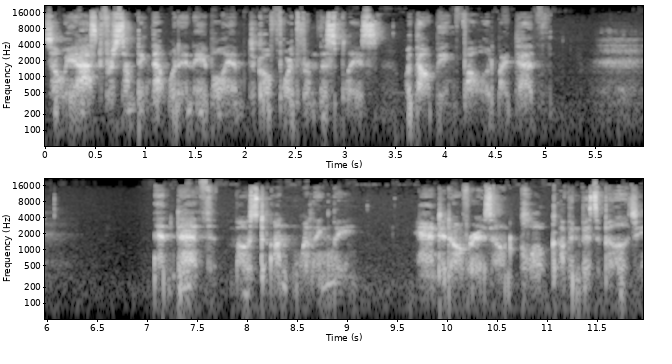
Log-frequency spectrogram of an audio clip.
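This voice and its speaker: A man is whispering. His pace is moderate. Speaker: ASMR content creator. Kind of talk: ASMR story reading.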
